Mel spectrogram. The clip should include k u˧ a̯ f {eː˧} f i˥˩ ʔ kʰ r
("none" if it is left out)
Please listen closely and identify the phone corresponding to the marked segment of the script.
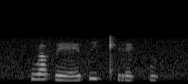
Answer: eː˩˦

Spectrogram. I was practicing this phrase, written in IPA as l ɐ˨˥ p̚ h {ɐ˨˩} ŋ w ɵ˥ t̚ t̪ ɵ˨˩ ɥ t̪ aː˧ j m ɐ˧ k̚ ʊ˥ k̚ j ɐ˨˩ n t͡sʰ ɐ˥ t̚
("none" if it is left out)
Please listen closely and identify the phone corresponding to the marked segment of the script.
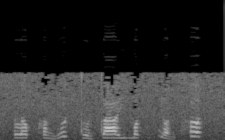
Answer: ɐ˨˩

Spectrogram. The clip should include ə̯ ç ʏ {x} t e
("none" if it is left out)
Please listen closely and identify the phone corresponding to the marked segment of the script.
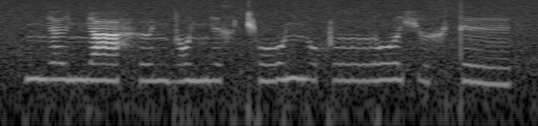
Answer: x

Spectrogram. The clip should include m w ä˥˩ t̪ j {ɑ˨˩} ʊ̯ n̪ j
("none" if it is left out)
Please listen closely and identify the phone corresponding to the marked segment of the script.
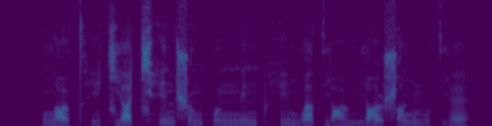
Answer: ɑ˨˩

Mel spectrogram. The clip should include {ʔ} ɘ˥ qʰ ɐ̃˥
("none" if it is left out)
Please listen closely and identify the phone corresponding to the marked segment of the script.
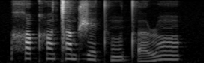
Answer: χ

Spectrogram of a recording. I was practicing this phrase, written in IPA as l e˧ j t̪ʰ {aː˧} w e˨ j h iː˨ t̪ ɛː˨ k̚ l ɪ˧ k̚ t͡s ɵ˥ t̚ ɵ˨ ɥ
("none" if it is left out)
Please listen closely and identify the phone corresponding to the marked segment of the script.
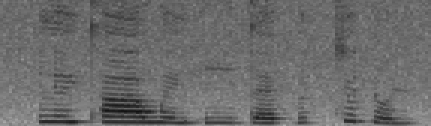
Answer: aː˧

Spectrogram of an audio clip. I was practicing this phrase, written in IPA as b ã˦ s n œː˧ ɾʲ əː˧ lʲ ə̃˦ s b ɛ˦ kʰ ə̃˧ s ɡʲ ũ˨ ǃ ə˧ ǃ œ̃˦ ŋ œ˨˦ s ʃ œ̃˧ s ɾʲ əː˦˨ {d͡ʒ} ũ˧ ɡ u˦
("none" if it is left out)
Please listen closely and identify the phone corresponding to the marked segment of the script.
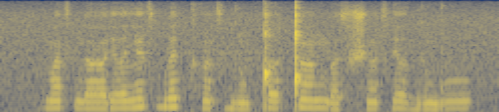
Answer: ɡʲ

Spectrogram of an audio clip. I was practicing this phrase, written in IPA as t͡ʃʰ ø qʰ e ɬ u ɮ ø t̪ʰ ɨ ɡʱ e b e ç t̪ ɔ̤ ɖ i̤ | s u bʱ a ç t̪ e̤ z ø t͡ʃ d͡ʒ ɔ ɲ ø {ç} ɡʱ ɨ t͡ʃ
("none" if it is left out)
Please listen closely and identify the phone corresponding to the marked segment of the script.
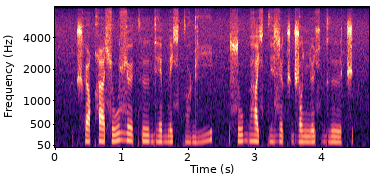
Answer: ç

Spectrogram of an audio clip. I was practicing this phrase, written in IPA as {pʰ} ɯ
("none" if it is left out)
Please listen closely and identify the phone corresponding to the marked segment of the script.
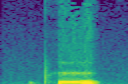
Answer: pʰ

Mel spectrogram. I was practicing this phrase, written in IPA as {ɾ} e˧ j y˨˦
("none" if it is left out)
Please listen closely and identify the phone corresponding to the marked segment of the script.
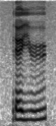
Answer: ɾ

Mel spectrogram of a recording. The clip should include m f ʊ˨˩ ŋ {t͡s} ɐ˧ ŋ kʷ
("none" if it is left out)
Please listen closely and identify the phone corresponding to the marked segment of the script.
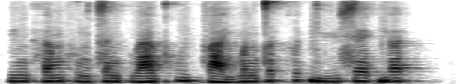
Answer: t͡s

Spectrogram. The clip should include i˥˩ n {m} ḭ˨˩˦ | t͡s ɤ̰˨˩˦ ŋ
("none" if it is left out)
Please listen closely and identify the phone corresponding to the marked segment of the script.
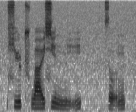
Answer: m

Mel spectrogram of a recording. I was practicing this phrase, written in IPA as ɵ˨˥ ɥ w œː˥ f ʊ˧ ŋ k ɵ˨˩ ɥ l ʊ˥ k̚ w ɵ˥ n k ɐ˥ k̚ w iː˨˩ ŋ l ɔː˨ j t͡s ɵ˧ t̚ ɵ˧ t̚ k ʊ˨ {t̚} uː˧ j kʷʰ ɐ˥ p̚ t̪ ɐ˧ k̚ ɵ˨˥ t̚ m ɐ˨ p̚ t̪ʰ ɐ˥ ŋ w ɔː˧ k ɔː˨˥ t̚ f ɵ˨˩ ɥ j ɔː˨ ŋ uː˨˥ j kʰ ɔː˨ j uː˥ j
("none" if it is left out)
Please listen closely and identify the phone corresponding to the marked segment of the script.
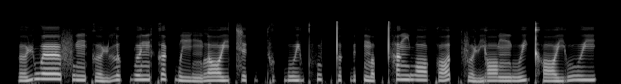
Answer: k̚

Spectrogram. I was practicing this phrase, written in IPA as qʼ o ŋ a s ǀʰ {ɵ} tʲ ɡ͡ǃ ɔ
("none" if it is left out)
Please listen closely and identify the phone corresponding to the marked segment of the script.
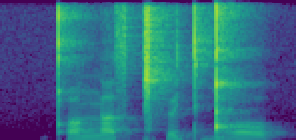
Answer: ø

